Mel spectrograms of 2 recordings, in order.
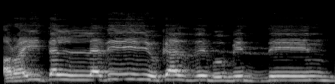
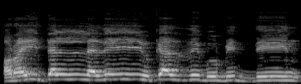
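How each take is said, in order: No difference in how they are said.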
